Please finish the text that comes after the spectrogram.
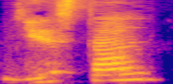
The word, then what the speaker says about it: Gestalt: Gente que la nombra como jestal. Al final Gestal es una palabra alemana, entonces cada uno la pronuncia un poco como lo siente, como le viene.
